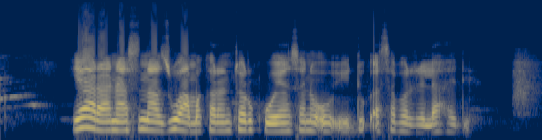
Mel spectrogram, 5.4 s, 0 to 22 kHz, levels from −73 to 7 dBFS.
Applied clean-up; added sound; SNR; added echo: none; none; none; none.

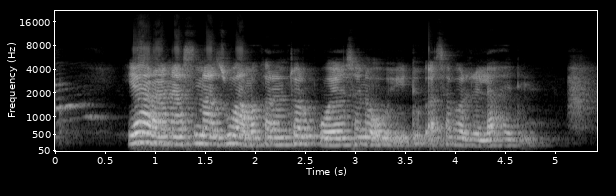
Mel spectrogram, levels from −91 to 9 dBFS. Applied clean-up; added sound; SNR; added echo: none; none; none; reverberation time 0.6 s.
